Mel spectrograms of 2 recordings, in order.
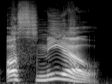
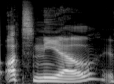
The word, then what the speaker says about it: Otniel: He has a daughter who marries Osniel. Osniel is Kalev's half-brother, who ends up being Kalev's son-in-law. And this is important, and please keep this in mind. Otniel, if pronounced in the other manner, who is Kalev's son-in-law, is explained as being the first shofet, the first national leader.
